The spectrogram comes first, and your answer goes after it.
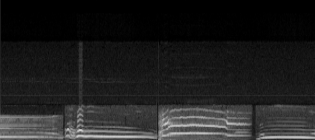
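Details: Wolf giving a series of long howls, each opening with a quick upward sweep and then holding a smooth tone that sags gently before a short pause.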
